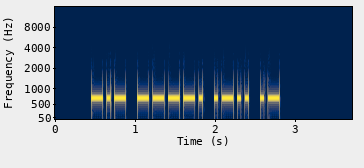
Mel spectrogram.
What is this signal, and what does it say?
Morse code, heard as a keyed tone, about 25 wpm, 700 Hz. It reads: K9LA
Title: Easy Call Signs Repeated 3x - 25wpm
